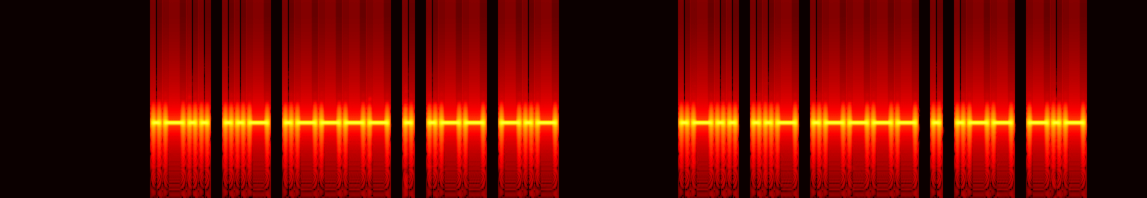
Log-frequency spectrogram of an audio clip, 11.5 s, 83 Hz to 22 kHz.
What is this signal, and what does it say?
Morse code, heard as a keyed tone, about 20 wpm, 700 Hz. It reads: LU1EWK LU1EWK
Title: DXCC-100 Call Signs - 6 Characters - Repeated 3x - 20wpm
